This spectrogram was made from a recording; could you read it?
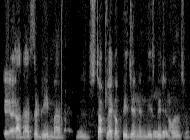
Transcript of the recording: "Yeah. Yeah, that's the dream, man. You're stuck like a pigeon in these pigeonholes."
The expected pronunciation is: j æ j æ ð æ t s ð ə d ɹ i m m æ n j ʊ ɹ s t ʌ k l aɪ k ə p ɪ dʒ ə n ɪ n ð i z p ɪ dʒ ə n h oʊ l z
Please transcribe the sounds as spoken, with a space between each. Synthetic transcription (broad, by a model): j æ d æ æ t s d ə d ɹ i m m æ n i s t ʌ k l aɪ k ə p ɪ dʒ ə n ɪ n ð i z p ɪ dʒ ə n h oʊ l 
